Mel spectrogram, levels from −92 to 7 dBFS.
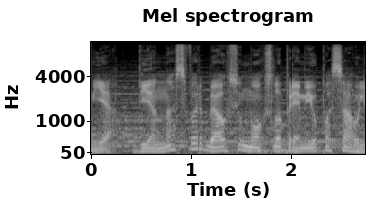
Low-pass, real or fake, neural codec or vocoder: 10.8 kHz; real; none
